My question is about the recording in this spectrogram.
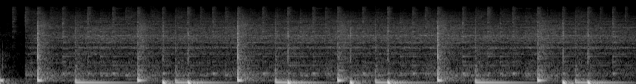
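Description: Programmed software drum beat looping through Logic Pro's Note Repeater MIDI effect. Kicks carry long low bass tones, with sharp snare hits at a steady tempo and a constant wash of cymbals. The repeated crash cymbals are what the note range is being lowered to thin out.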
